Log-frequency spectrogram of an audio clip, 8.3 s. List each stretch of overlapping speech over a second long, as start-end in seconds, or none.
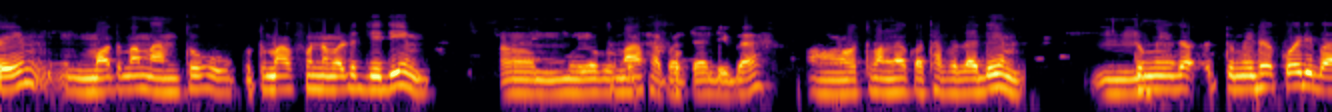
none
